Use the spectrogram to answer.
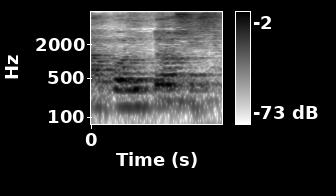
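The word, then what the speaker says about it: ἀπολύτρωσις: Redención en el griego se describe apolutrosis, así se pronuncia, apolutrosis, redención.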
